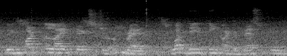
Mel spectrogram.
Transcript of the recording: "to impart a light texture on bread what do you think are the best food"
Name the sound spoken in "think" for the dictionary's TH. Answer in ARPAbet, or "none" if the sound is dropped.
T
